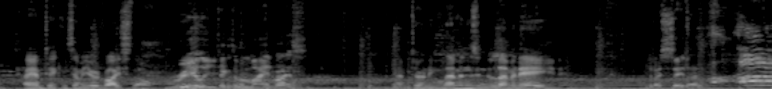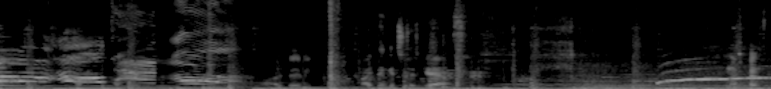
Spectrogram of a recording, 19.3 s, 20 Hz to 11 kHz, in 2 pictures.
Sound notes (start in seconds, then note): 8.6 screams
